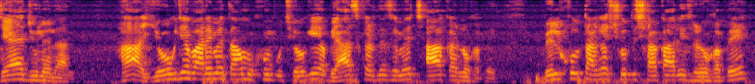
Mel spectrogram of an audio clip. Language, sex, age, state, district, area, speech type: Sindhi, male, 45-60, Delhi, South Delhi, urban, spontaneous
